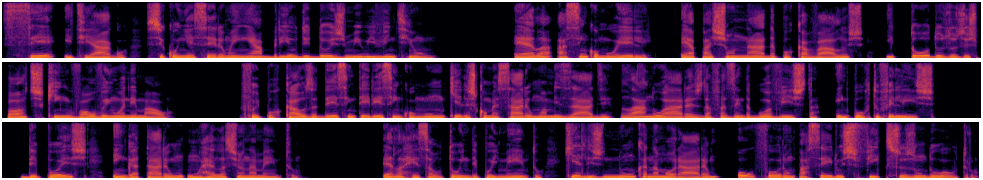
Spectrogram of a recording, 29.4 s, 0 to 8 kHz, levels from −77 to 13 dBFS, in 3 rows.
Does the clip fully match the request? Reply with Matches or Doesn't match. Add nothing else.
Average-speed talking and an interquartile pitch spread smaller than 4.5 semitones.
Matches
